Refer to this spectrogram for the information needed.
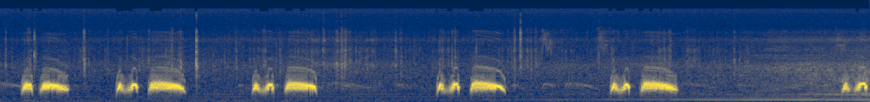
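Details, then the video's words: Spotted dove kept as a decoy, cooing to stir wild doves into answering. Phrases of two quick notes and one long mellow coo repeat about every two seconds. Five phrases are heard, with a low steady hum near the end. "Chim cu gáy kèm hay kích bổi Nhanh nổi hiệu quả/ Tiếng chim cu kích bổi"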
